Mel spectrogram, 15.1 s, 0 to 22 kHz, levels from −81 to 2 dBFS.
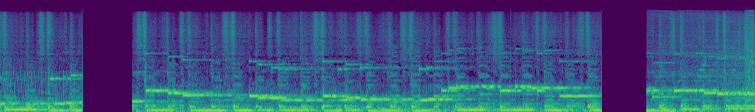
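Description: Two stream reconnects break the sound. At 1.63 s the audio drops to silence for about 0.95 s, then resumes near 2.64 s roughly 0.7 s further on, with a fresh decoder starting mid-stream and a brief fade-in. At 12.02 s the same happens: 0.86 s of silence, resuming around 12.93 s roughly 0.7 s ahead.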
